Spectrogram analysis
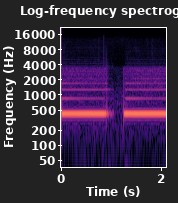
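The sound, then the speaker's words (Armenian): A telephone call is dialed live on air, with a steady, loud line tone holding one pitch. A click breaks it briefly, a short silent gap follows, and the same tone resumes. “Հիմա փորձենք հենց ուղիղ եթերում զանգահարել”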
